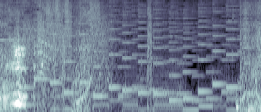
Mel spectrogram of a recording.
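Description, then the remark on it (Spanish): A buzzy, square-wave video game melody of short stepped notes plays from a Game Boy handheld console, bright and harsh; a brief burst of voice comes before it. “Hombre, el cambio de sonido sí que es un poco más chicharra, ¿no?”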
